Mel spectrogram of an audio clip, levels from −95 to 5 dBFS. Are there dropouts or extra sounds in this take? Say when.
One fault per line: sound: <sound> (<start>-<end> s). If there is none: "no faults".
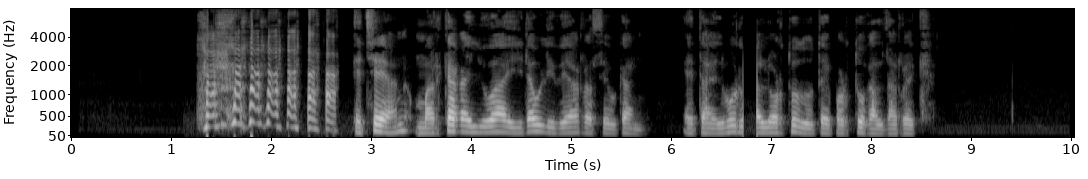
sound: laugh (1.3-2.7 s)
sound: dropout (6.7-6.9 s)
